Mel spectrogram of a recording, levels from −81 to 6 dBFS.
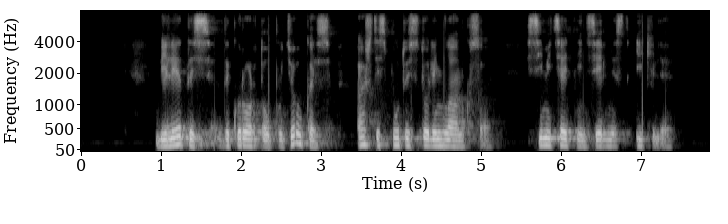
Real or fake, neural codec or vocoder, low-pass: fake; autoencoder, 48 kHz, 128 numbers a frame, DAC-VAE, trained on Japanese speech; 7.2 kHz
